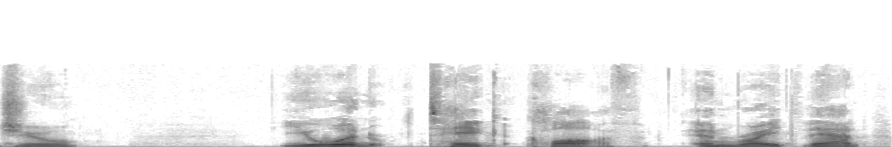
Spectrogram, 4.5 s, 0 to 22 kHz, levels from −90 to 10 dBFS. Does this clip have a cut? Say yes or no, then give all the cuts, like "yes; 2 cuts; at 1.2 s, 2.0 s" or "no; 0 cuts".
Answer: yes; 1 cut; at 2.6 s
